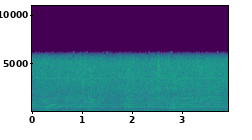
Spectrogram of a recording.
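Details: Western honey bee (Apis mellifera) colony found queenless at spring inspection, low steady droning hive hum swelling and easing in soft pulses; queenlessness suspected from bees' movement at entrance, no brood, much food consumed.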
